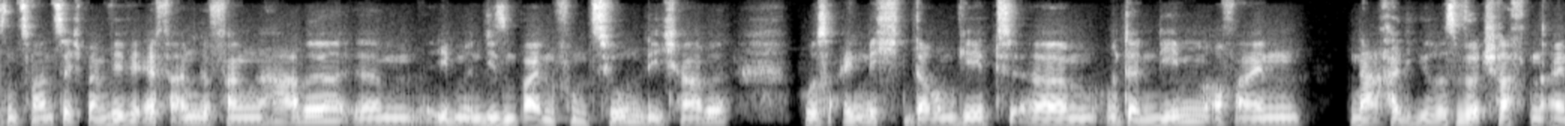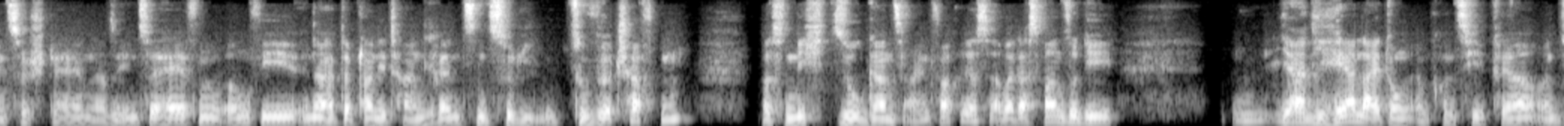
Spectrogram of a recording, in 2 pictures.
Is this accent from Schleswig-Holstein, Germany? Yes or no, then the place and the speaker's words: yes; Lübeck, Schleswig-Holstein, Germany; Ursprünglich komme ich aus Lübeck, Also wirklich sehr norddeutsch unterwegs.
